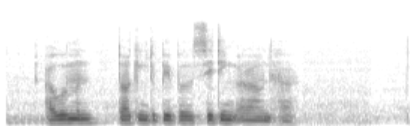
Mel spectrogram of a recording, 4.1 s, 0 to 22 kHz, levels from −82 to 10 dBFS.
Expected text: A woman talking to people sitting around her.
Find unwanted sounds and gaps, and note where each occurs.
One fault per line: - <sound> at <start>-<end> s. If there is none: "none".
none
